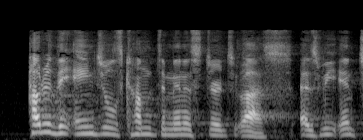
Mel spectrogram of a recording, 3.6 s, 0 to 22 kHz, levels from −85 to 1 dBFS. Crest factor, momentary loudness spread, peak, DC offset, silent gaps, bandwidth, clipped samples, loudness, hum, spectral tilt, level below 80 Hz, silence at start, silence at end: 24 dB; 10 LU; -2 dBFS; under 0.1%; none; 9.4 kHz; under 0.1%; -25 LUFS; none; -3 dB/octave; -74 dBFS; 0.3 s; 0 s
